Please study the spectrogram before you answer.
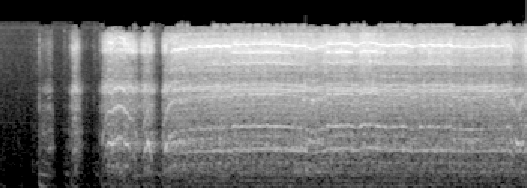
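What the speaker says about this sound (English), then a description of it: "I've just drilled the holes for my bolts." A power drill bores bolt holes through the cross braces of a wooden garden swing, starting with a few short whirring bursts, then running at a steady loud whine for several seconds.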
